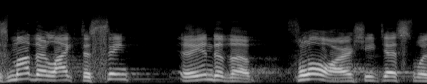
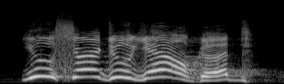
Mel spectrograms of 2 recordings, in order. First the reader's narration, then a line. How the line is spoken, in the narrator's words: he said in a very loud voice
